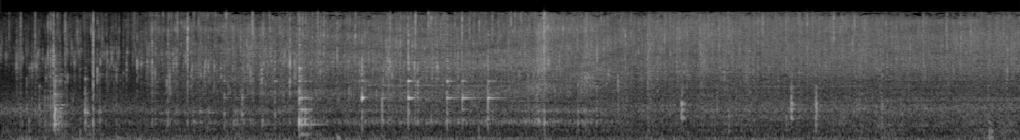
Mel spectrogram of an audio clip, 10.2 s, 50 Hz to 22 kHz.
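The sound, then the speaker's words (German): 500 grams of diced pork belly sear hard in hot clarified butter in a pan, giving a steady hiss and crackle, with occasional scraping clicks from stirring throughout. No one speaks. “Mit den 500 Gramm Bauchspeck, die wir jetzt in kleine Würfel geschnitten haben. Und braten das richtig scharf an, sodass wir da erstmal ein tolles Aroma bekommen.”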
